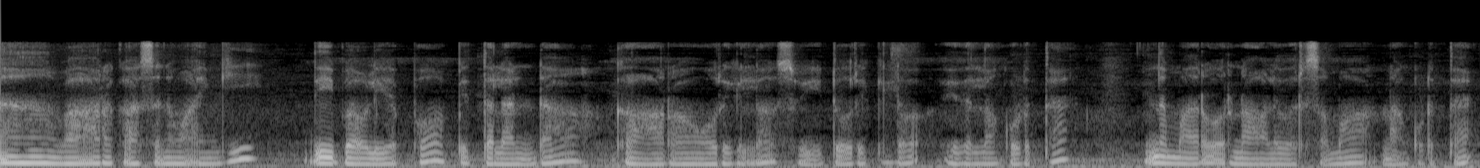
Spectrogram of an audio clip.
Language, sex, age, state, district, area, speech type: Tamil, female, 45-60, Tamil Nadu, Tiruppur, rural, spontaneous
